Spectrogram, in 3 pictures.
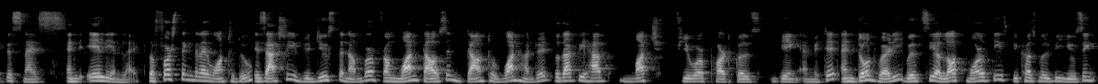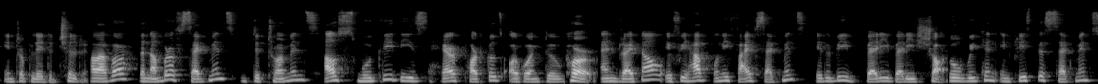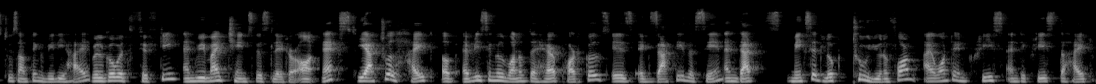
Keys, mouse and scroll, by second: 3.8-5.2 drag, 4.6 0, 5.9-7.2 middle drag, 8.3 middle click, 21.7-23.7 drag, 25.3 scroll down 2, 25.5 middle click, 28.1-29.1 middle drag.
